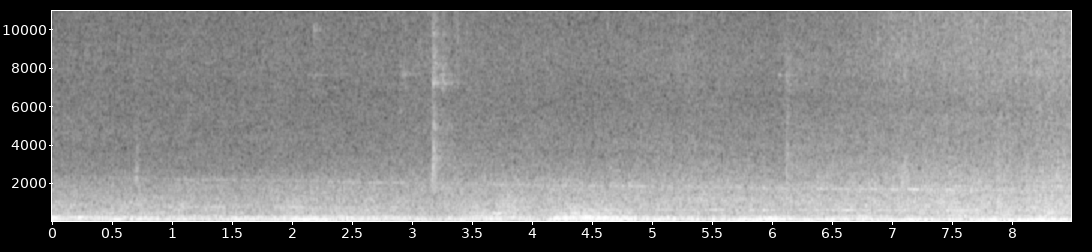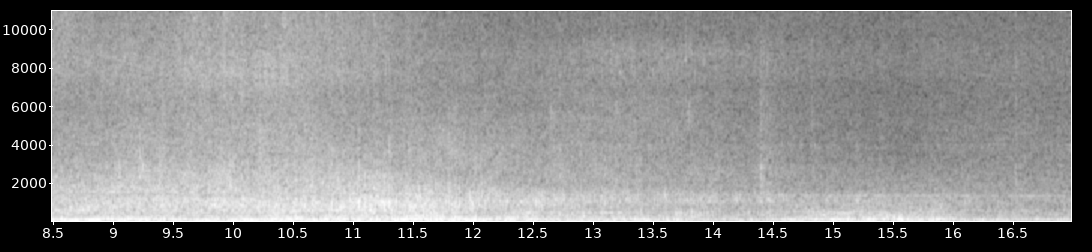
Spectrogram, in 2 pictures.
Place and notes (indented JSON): {
  "title": "Bissingen an der Teck, Deutschland - Bissingen an der Teck - Street setting, church bell",
  "date": "2014-08-10 14:27:00",
  "description": "Bissingen an der Teck - Street setting, church bell.\nBissingen was visited by R. M. Schafer and his team in 1975, in the course of 'Five Village Soundscapes', a research tour through Europe. So I was very curious to find out what it sounds like, now.\n[Hi-MD-recorder Sony MZ-NH900, Beyerdynamic MCE 82]",
  "latitude": "48.60",
  "longitude": "9.49",
  "altitude": "416",
  "timezone": "Europe/Berlin"
}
